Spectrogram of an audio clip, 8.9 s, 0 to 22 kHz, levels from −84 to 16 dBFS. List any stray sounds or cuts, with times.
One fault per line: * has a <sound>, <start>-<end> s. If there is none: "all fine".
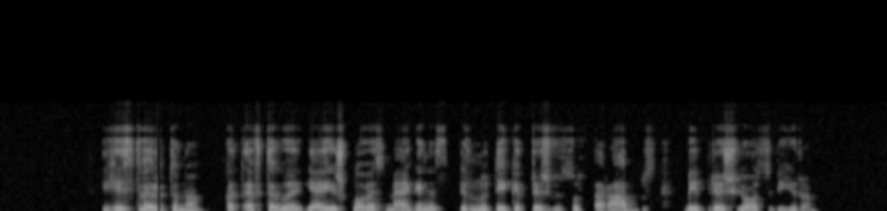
* has a dropout, 1.6-1.6 s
